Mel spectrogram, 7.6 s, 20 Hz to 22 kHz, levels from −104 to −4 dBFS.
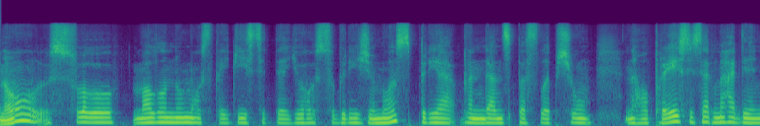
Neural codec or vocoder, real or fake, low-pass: codec, 16 kHz in and 24 kHz out, 0.6 kbps, FocalCodec, streaming, 2048 codes; fake; 9.9 kHz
